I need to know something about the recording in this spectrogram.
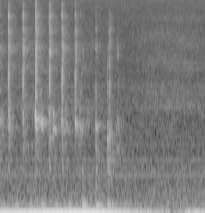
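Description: Quick, even run of light clicks, about nine a second, stopping about a second in: a paintbrush being rattled against the side of a rinse jar.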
